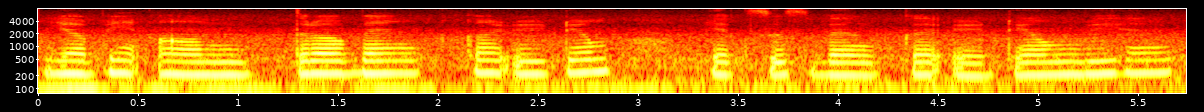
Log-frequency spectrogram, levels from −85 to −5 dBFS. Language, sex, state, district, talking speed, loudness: Hindi, female, Delhi, New Delhi, 125 wpm, -16 LUFS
